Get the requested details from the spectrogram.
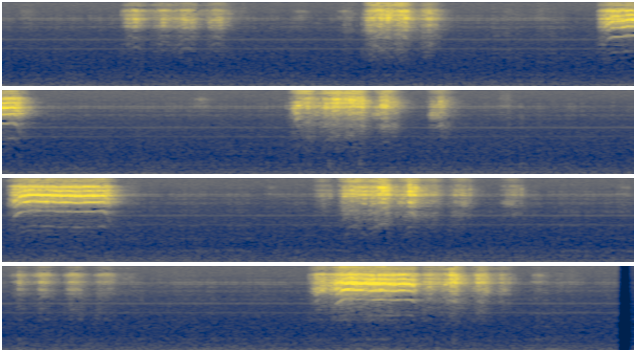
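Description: Small robot motors whir in short high bursts as the robot's arms move.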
